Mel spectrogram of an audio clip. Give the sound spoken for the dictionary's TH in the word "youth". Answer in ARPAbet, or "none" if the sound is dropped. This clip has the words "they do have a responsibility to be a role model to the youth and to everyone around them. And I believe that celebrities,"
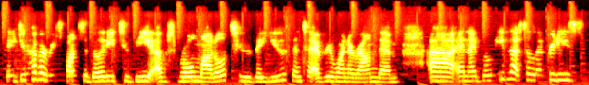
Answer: TH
